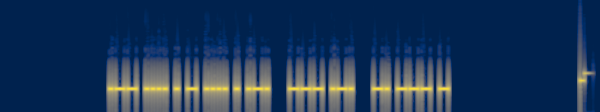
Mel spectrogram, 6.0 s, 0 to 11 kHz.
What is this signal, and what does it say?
Morse code, heard as a keyed tone, about 40 wpm, 700 Hz. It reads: WHETHER OR NOT
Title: Sets of 3 Words 40wpm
